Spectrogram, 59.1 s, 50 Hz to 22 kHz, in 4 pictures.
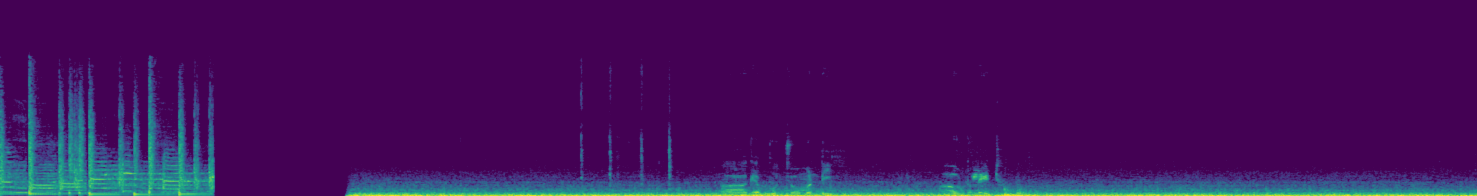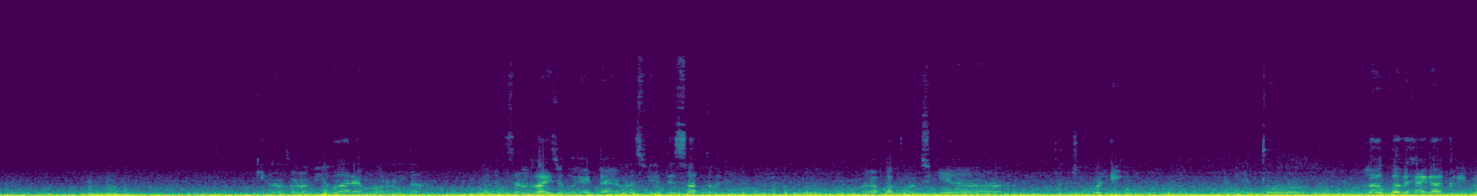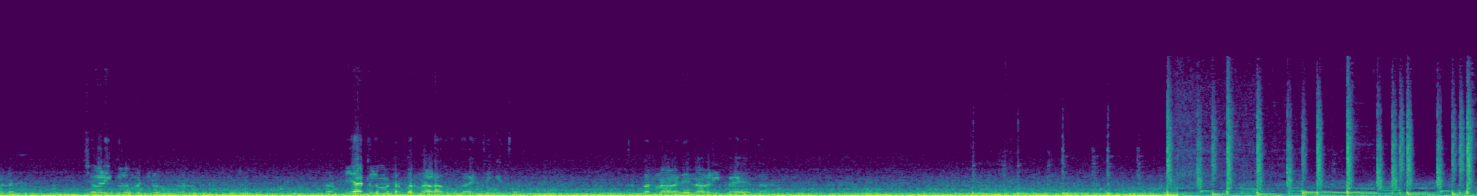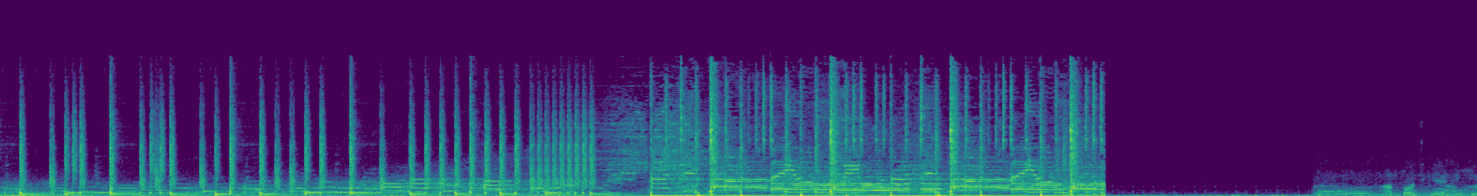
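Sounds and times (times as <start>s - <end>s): road and engine rumble in car: 3.5s - 59.0s.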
